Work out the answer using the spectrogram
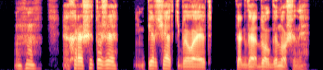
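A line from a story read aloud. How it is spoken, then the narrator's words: General's sigh. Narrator (Russian): вздохнул другой генерал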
